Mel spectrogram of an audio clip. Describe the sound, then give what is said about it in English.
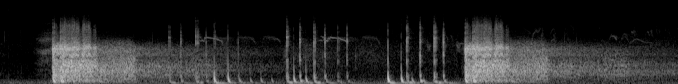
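Two loud gunshots boom a few seconds apart, fired at a thing in a garden, each with a rumbling tail. Between them, a quick series of sharp clattering clicks fills the gap. “I'm going to shoot the top off it.”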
